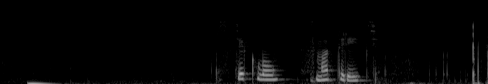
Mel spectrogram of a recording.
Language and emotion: Russian, neutral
